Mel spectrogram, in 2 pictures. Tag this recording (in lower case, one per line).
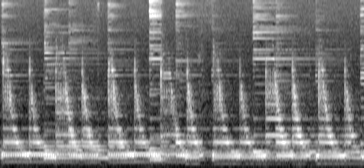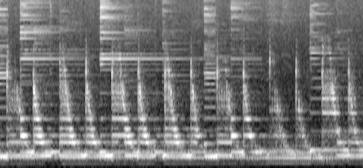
strum
music
plucked string instrument
musical instrument
guitar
